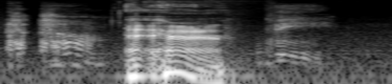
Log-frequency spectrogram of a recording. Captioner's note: clears throat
